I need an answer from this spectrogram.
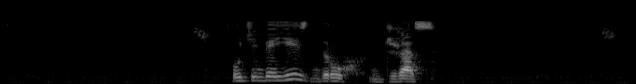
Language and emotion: Russian, neutral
